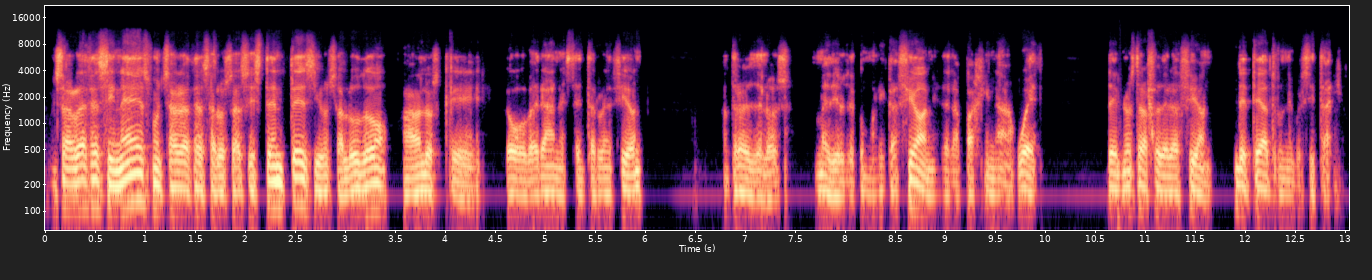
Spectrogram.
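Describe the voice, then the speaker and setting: An older man with a Castilian Spanish accent speaks in a low-pitched voice with very little room sound. He lectures like a teacher, halting between short phrases as he explains things. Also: steady tone, a little mellow, breathy edge, no echo. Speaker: teacher giving a radio theatre workshop. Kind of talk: introductory lecture.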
